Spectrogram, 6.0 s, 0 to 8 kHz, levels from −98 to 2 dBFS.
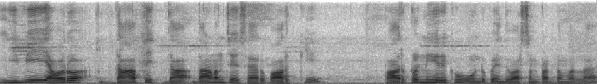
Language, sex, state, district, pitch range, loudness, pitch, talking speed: Telugu, male, Andhra Pradesh, Krishna, 120-155 Hz, -17 LUFS, 135 Hz, 170 wpm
